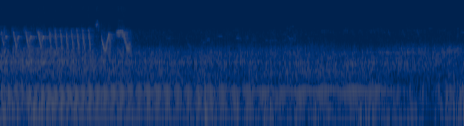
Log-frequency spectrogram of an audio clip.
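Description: A songbird singing a fast, high trill in the first couple of seconds, over a steady low hum.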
